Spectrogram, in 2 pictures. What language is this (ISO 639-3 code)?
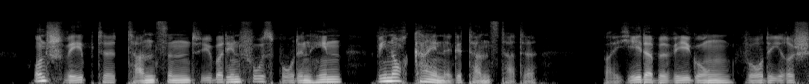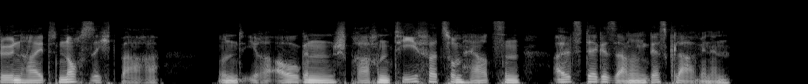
deu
